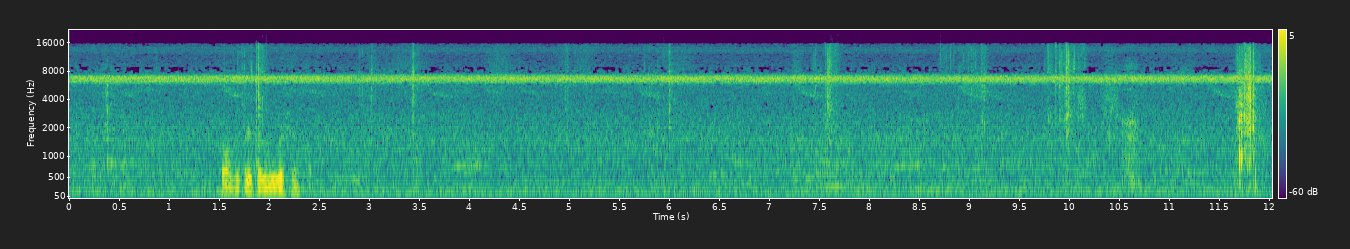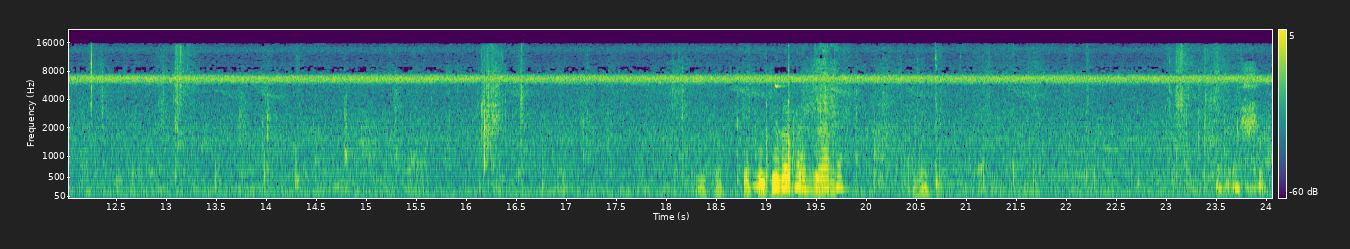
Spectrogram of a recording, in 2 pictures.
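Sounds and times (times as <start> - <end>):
panda crunching bamboo: 11.6 - 12.4.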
